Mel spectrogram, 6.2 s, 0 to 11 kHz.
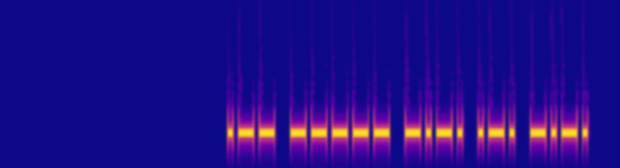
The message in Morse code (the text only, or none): W0CRC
